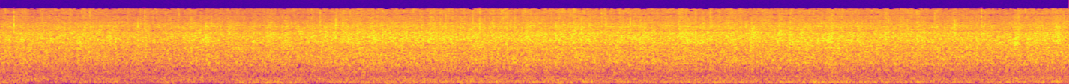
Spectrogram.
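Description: Steady rain falling in a thunderstorm: an even hiss that does not let up, with no thunder.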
